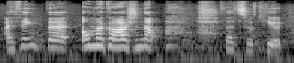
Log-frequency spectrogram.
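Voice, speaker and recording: High-voiced woman gamer, excitable. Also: moderate pace. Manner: excitable, gushing. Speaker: gamer, channel host. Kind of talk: casual gameplay commentary, reading quest dialogue aloud.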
